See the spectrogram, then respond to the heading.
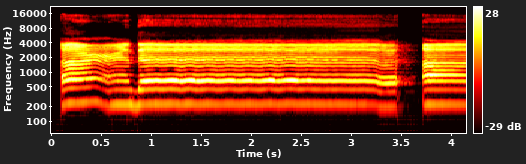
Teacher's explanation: khusus Ali tanwin an ya atau fathatain maka hamzahnya berubah menjadi fathah panjang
